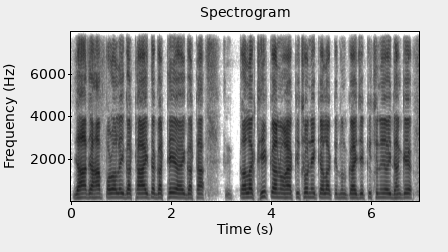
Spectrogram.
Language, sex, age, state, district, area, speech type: Maithili, male, 60+, Bihar, Muzaffarpur, urban, spontaneous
